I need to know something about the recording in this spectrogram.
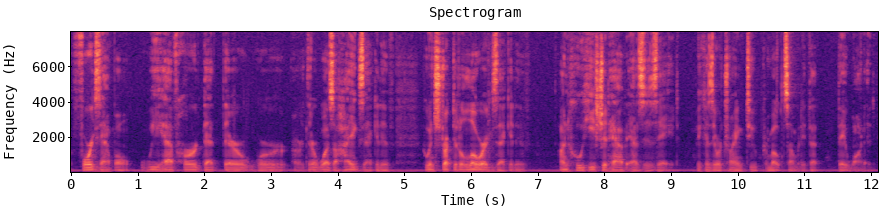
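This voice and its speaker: A man interviewing someone with long, frank statements, speaking deliberately and challenging politely. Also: extremely low pitch. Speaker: interviewer representing department members. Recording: clear background noise and hum.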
